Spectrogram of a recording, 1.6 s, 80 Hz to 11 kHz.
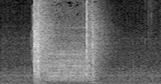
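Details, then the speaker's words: Bell & Howell Slide Cube RF60 projector: sharp clack starts a short whirring advance cycle that cuts off, then a lone click; slide advance sticking because a slide is jammed. "yeah it's not want to work H I wonder why it doesn't want to work let me open this up here oh no wonder I think that that slide's jammed"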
